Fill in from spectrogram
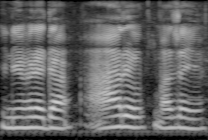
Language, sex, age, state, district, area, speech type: Bodo, male, 60+, Assam, Baksa, urban, spontaneous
